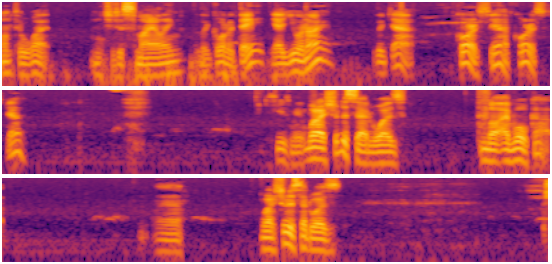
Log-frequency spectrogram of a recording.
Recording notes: Recording Live Outside ANTS.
